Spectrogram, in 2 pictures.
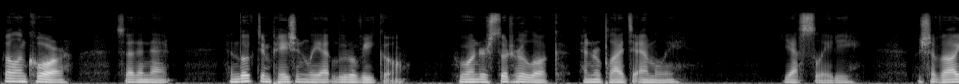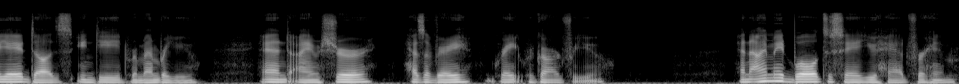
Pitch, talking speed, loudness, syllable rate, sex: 110 Hz, 140 wpm, -19 LUFS, 5.0 syllables/s, male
